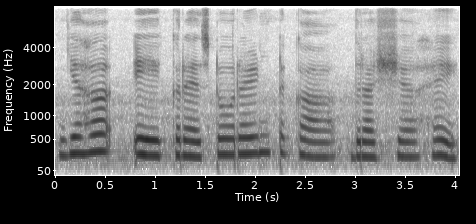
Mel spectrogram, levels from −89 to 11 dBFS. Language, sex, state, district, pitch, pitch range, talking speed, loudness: Hindi, female, Madhya Pradesh, Dhar, 245 Hz, 230-265 Hz, 90 wpm, -15 LUFS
